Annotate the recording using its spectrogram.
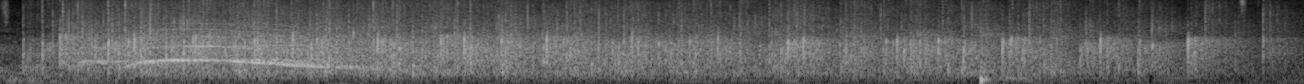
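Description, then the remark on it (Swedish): A church audience applauds as a speaker is welcomed to the front, the clapping swelling quickly and holding as a steady, dense wash, then thinning slightly toward the end. A brief rising whistle-like tone sounds over the clapping early on. “Vi tar en till applåd.”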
